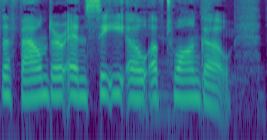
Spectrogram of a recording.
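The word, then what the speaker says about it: Twongo: Now your mom and Aunt Daisy can just sit back with their smartphones and wait for Twango, Groupon, Living Social, or dozens of other sites to email them the deal or the coupon of the day.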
